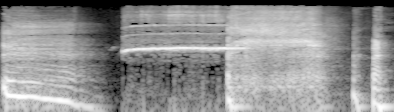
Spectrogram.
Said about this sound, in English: This is a shitty whistle, by the way. It's a piece of crappy.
